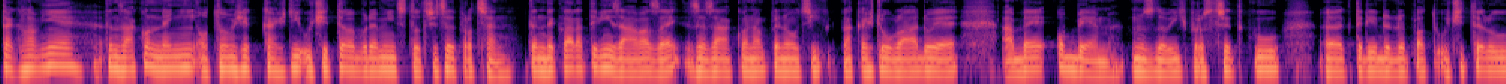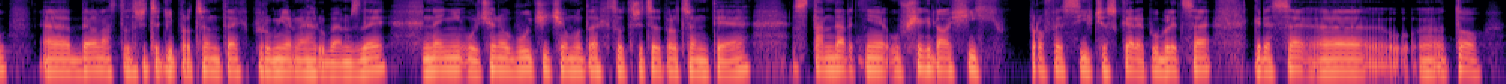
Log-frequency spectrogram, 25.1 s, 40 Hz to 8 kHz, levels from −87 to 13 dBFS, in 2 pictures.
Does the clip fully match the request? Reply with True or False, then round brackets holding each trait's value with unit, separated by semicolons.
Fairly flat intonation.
True (2.0 semitones)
